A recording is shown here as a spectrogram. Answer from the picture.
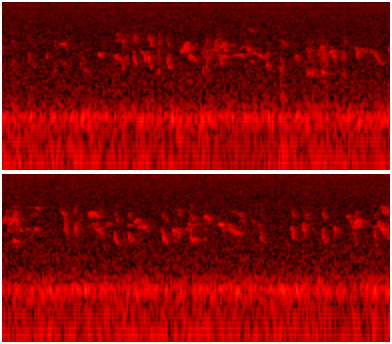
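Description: Near silence: faint birds chirping in the background over a low steady hum.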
